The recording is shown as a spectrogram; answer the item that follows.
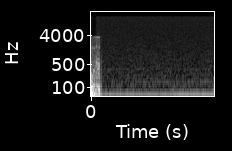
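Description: Steady, even hiss of static with no other sound, following the last syllable of a man's voice that cuts off just after the start.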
